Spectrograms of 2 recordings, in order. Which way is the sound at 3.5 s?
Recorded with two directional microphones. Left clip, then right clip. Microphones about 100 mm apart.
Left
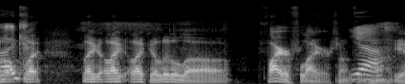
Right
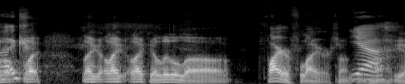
15° right (ahead or behind).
